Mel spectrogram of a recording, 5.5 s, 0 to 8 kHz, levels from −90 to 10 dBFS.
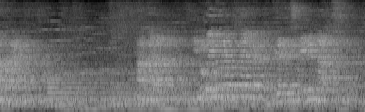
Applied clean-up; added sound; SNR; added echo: none; Keyboard (musical); 14 dB; reverberation time 2.1 s.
